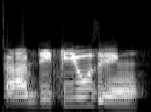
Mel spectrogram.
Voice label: defusing, swat fem; vo; Counter Strike Model Pack; CS:GO

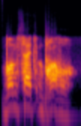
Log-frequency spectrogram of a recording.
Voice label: gendarmerie male; player vo

